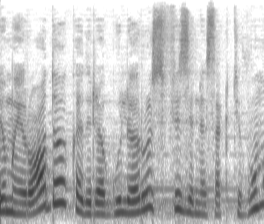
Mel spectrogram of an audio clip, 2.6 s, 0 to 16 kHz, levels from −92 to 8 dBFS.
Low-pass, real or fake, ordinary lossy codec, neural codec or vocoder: 14.4 kHz; fake; Opus, 64 kbps; vocoder, 44.1 kHz, 128 mel bands, Pupu-Vocoder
